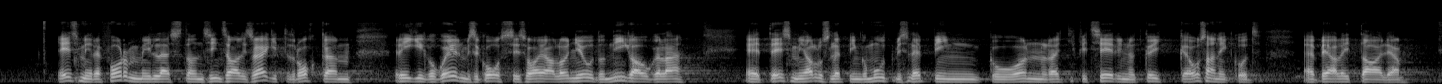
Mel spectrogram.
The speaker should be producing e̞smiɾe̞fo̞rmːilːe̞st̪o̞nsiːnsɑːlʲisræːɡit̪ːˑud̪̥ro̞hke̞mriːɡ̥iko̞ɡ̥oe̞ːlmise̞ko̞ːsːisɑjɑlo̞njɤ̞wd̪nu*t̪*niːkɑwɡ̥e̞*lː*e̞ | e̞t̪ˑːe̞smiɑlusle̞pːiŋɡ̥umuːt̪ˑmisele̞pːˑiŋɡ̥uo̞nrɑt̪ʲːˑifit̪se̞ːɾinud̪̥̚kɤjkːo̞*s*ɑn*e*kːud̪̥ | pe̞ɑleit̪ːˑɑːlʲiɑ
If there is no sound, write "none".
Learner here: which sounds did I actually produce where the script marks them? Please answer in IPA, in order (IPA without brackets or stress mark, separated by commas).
d̪, l, s, i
